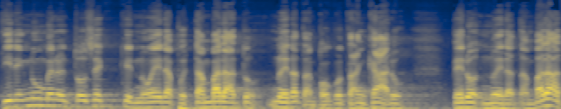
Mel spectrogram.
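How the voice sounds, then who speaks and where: At a moderate pace, a man speaks at medium pitch with ordinary pitch variation in an unremarkable speaking voice. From Ecuador, Guayaquil. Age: 60s. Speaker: comic collector. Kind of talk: talk to live audience.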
